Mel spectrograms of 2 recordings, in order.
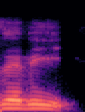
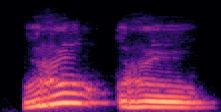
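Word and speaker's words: ऋ: are A, I, U, Ru, री नहीं है. हाँ, आप हिंदी में इसे री बोलेंगे. In Hindi it is pronounced as री. Many Sanskrit teachers are also pronouncing as री. It is wrong.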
